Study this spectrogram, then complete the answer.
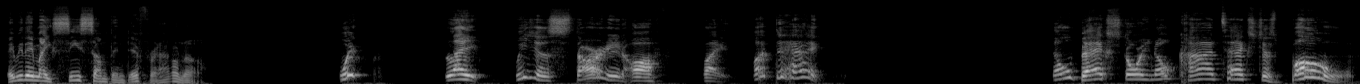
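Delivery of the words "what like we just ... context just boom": high, exasperated disbelief; indignant, pitched-up what the heck; incredulous outrage. Real, not acted. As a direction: sound baffled at how abrupt it is. Reacting to an abrupt text.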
